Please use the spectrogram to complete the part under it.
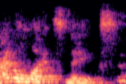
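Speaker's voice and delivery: normal talking voice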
